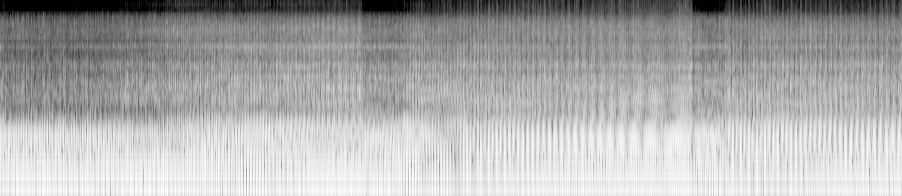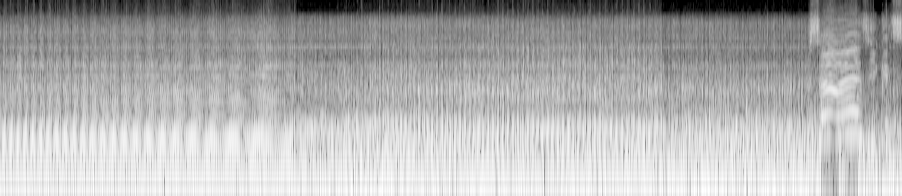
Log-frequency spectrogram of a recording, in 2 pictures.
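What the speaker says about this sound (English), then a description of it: "So as you can see, the bike still runs great." Harley-Davidson Dyna Low Rider S engine running loud and close for the whole stretch, a deep steady thrum with several rising and falling revs. Someone talks over part of it.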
